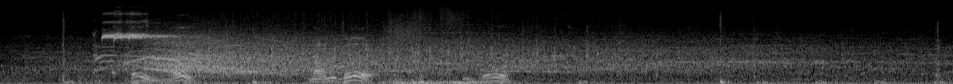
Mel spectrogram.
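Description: A crowd cheers in a large echoing arena.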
